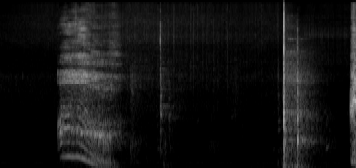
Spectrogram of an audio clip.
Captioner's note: he gasps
